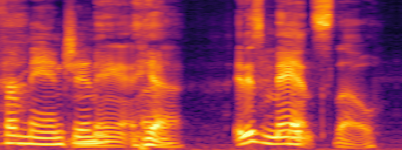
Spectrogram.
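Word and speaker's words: Manse: This is Dance of the Manch, short for mansion. Yeah, it is Mance though. It rhymes with dance. It is Dance of the Mance, but we love to abbreviate cards.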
